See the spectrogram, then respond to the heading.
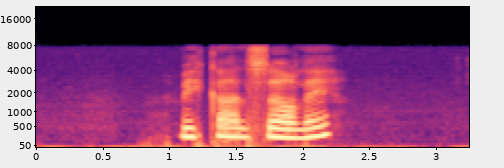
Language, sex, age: Norwegian, female, 39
